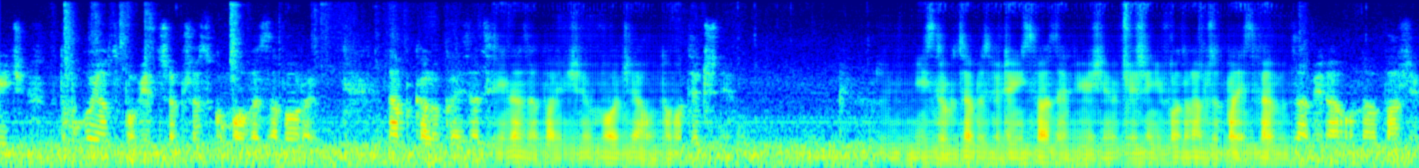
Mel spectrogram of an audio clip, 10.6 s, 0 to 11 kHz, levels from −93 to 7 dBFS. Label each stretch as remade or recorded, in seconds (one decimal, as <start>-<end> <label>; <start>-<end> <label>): 0.0-3.7 recorded; 3.7-5.1 remade; 5.1-6.6 recorded; 6.6-9.7 remade; 9.7-10.6 recorded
